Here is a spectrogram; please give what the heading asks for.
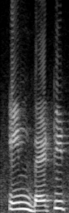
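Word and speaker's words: indebted: इसको in depth, इसमें B silent रहेगा दोस्तों, बी नहीं बोलना है, आपको बोलना है आई एम इंडेटेड टू यू।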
